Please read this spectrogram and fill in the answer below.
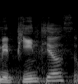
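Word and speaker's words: pintxos: It's pinchos with a lisp. – Yeah. Yeah. And isn't the ch sound an X? How you spell it. – Well, yeah, it's good spelled. Well, you had X in Catalan is a ch sound, but when you get over to Galicia, the X is actually a J sound.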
